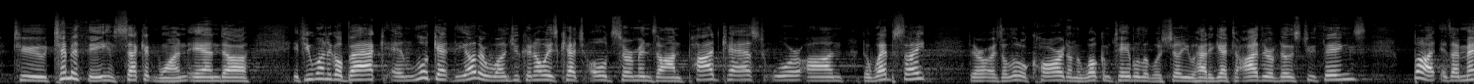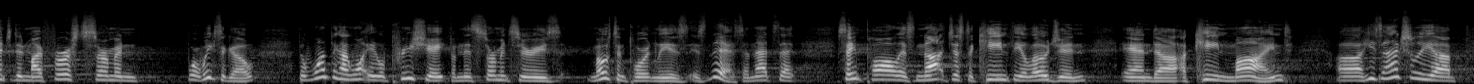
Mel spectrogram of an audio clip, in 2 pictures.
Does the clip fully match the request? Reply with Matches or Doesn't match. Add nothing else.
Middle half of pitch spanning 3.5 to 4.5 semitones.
Matches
